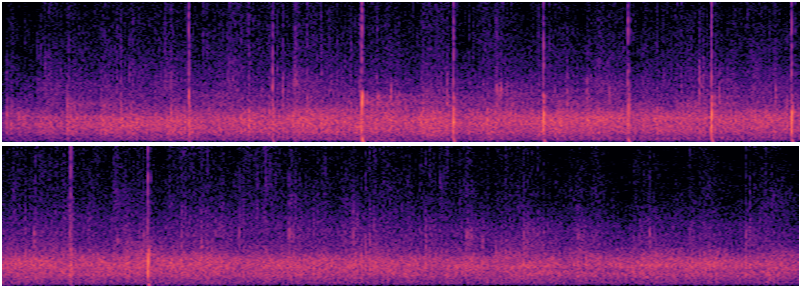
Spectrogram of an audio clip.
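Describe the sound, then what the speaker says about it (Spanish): A church congregation claps steadily in praise during a Spanish-language sermon, a continuous even wash of applause with a few louder individual claps popping out near the front. "Le damos un aplauso a Él."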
